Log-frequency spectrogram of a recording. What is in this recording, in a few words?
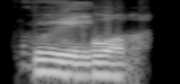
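"gwih3uo", Proto-Indo-European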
